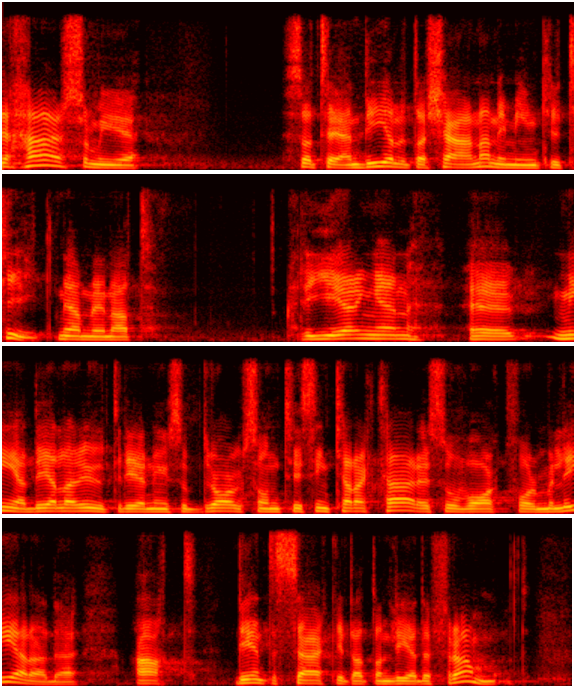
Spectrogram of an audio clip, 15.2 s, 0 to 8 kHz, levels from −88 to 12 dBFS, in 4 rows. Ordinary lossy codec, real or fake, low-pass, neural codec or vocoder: none; fake; 7.2 kHz; codec, 16 kHz, 8 kbps, FunCodec, trained on Chinese and English, 25 frames a second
